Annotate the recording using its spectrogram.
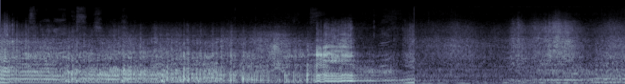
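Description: A rally car engine roars loudly at high revs.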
